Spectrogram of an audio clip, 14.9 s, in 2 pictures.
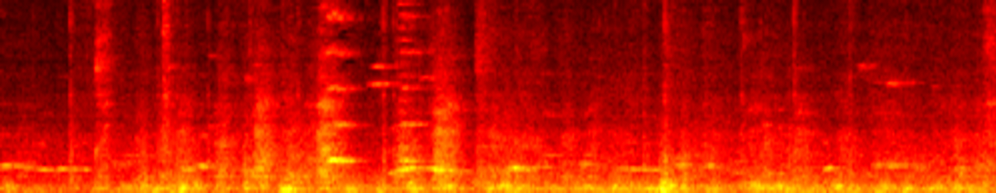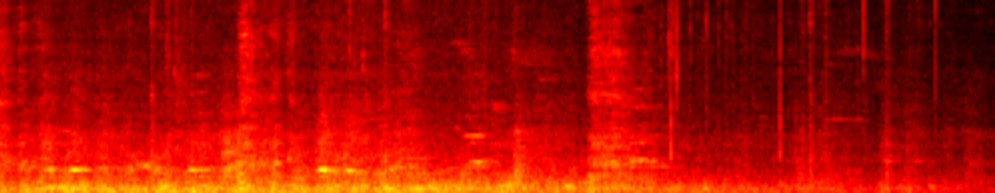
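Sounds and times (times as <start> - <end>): train rolling rumble: 0.0 - 14.9.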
